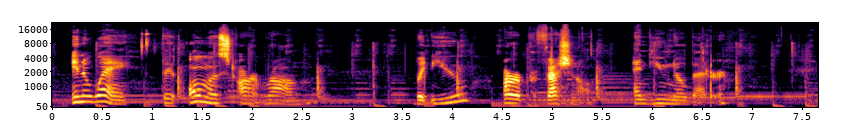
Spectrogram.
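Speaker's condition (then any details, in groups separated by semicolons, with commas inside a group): No condition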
